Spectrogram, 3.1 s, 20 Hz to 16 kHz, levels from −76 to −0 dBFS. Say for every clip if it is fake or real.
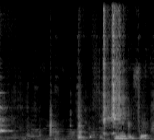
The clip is fake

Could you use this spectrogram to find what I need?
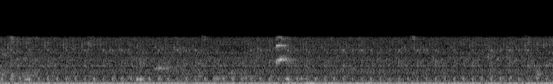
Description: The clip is fake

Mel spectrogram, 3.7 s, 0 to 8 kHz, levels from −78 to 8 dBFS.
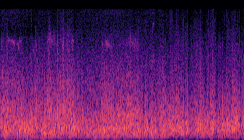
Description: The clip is fake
